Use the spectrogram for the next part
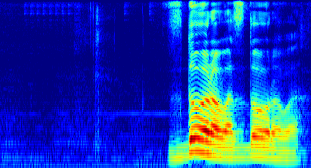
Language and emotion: Russian, positive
